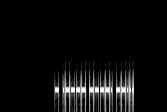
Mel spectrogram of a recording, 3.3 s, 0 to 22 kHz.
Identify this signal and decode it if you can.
Morse code, heard as a keyed tone, about 44 wpm, 700 Hz. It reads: T197
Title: Numbers - Contest Style - 4-Digit 45wpm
